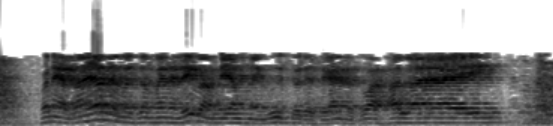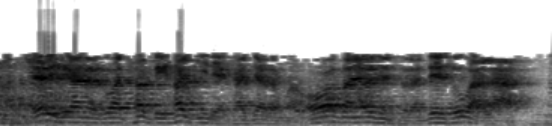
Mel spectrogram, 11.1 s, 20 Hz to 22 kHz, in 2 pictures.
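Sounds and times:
man chanting a sermon: 0.4 - 5.1, 5.8 - 11.0.

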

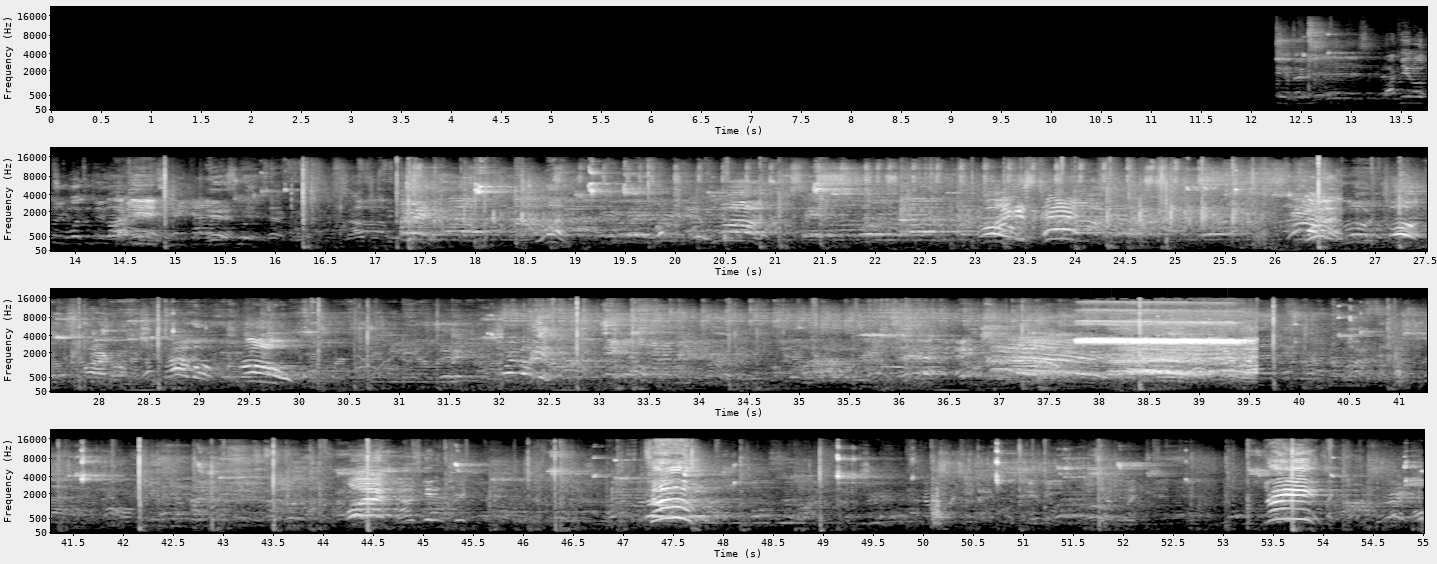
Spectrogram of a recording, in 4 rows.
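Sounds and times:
players' voices echoing: 12.3 - 55.0
sneaker squeaks: 12.4 - 13.0, 15.6 - 21.9, 24.9 - 29.0, 30.0 - 30.9, 31.5 - 33.6, 35.5 - 36.2, 37.8 - 55.0.

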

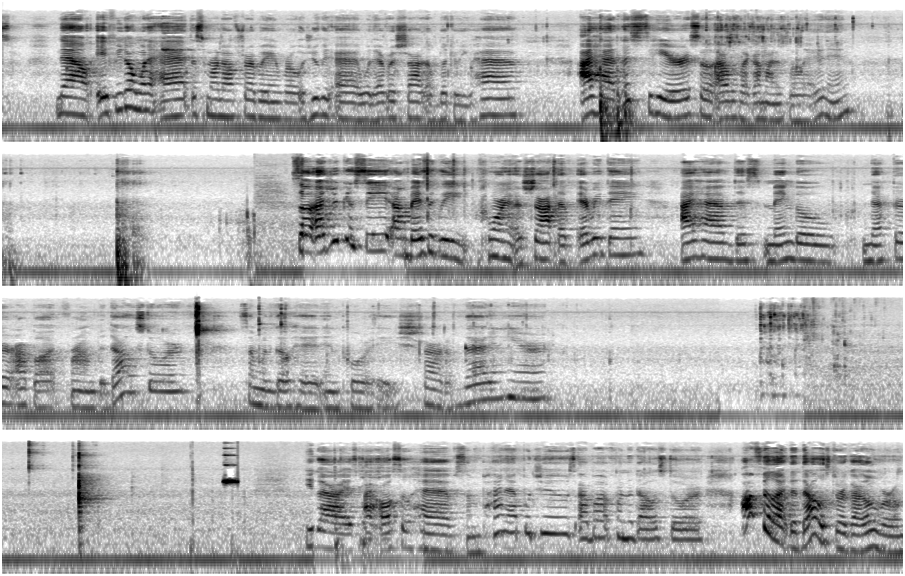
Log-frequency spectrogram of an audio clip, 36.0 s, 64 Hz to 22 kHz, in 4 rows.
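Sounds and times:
low steady hum: 0.0 - 36.0
liquid pouring and splashing: 25.6 - 26.9.

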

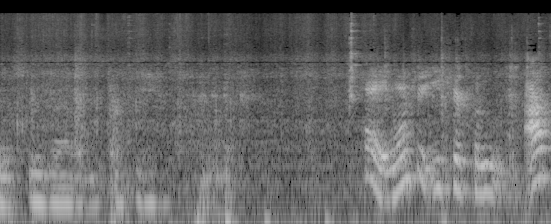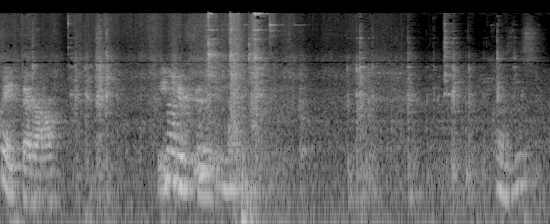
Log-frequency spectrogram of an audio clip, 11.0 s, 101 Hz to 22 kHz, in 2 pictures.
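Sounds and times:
plastic wrapping rustling: 0.0 - 9.8.

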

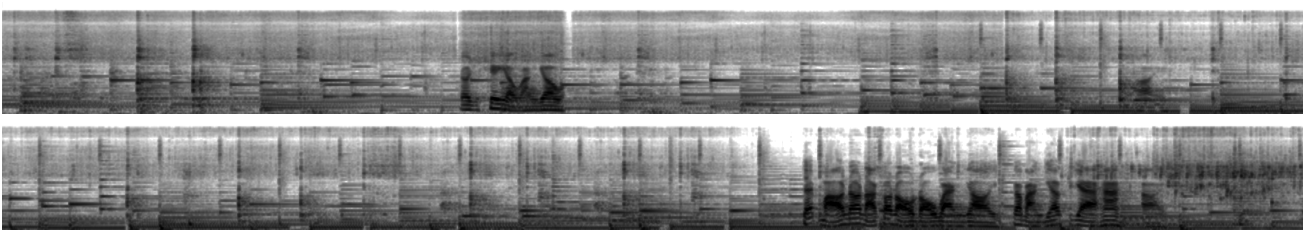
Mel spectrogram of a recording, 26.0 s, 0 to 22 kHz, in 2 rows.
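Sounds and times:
metal ladle scraping a wok: 0.0 - 20.3, 23.6 - 26.0
pork fat sizzling in a wok: 0.0 - 26.0.

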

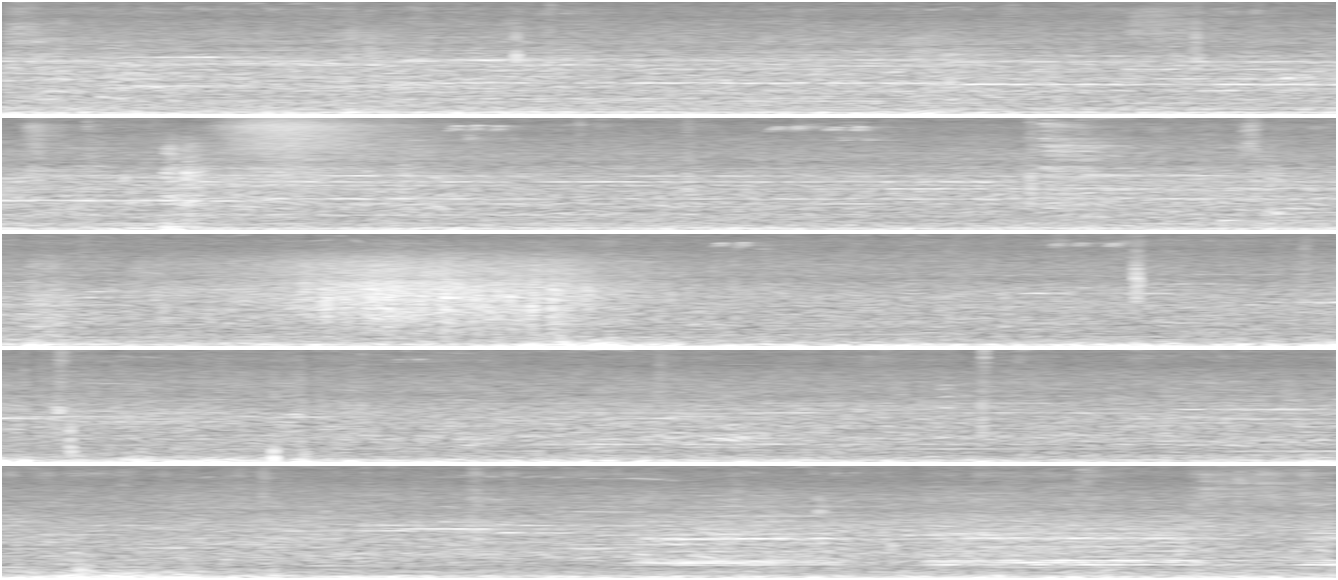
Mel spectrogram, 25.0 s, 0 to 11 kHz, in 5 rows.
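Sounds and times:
traffic rumble: 0.0 - 25.0.

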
